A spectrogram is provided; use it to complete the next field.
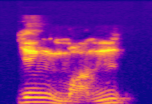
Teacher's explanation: Mun, that little rising contour at the end.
